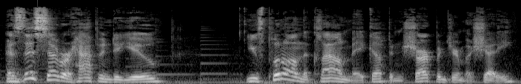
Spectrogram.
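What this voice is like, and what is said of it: Put-on character reading voice. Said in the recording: “put on my Larco reading voice.”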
